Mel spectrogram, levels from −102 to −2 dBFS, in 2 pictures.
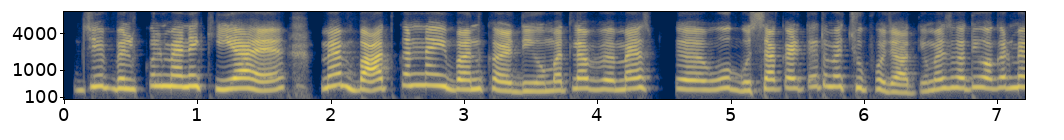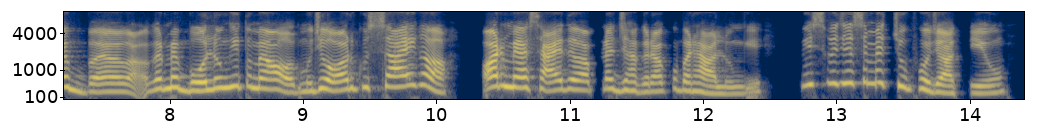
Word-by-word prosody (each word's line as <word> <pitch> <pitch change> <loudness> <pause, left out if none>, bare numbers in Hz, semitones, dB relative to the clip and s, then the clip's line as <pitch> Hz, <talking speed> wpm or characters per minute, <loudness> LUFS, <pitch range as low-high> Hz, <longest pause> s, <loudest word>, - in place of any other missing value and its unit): जी 375 +7 -1
बिल्कुल, 320 +3 -1
मैंने 385 0 +6
किया 325 -3 +4
है। 285 +1 +5 0.3
मैं 375 -1 +3
बात 295 +2 +7
करना 420 0 -1
ही 400 -2 +4
बंद 300 -1 +2
कर 280 -5 +3
दी 245 +1 -4
हूँ 245 0 -5
मतलब 320 +5 0 0.2
मैं 315 +3 +2
स - - -9 0.5
वो 315 +4 -3
गुस्सा 260 +4 +1
करते 330 +2 -1
हैं - - -6
तो 390 - -6
मैं 370 - -1
चुप 340 -4 -6
हो 285 - -1
जाती 220 -1 -2
हूँ। 260 - -7
मैं 300 - 0
उससे 335 - -4
कहती 335 +1 -1
हूँ 340 - +1
अगर 345 +2 -2
मैं 360 +1 +2
ब 230 - -9 0.4
अगर 305 - -3
मैं 345 -4 0
बोलूँगी 310 +9 0
तो 380 - -8
मैं 330 -2 +1
औ 290 -8 0
मुझे 245 +6 -4
और 285 +1 +1
गुस्सा 350 +3 -3
आएगा 390 +2 0 0.3
और 375 +2 +5
मैं 355 -2 +3
शायद 285 0 0
अपना 285 +2 -3
झगड़ा 255 -4 -4
को 275 +5 -15
बढ़ा 245 -7 -1
लूँगी। 185 +3 -11 0.4
इस 440 +1 -3
वजह 480 +1 -3
से - - -6
मैं - - -3
चुप 350 -6 -5
हो 290 - 0
जाती 200 -4 -3
हूँ। 205 +3 -10
310 Hz, 245 wpm, -19 LUFS, 265-360 Hz, 0.5 s, बात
